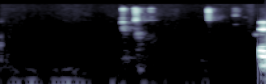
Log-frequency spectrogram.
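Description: A few faint clicks at a computer, a pair about a second in and one more a little later, over otherwise near-silent audio.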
